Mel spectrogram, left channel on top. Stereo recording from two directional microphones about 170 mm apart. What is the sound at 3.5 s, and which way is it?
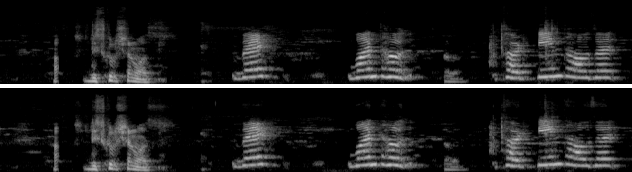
A woman's voice, 5° right (ahead or behind).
